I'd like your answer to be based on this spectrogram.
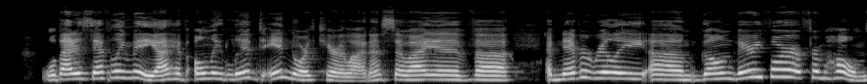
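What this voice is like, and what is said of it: Southern American accent. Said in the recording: “I absolutely love your accent ... designing women”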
